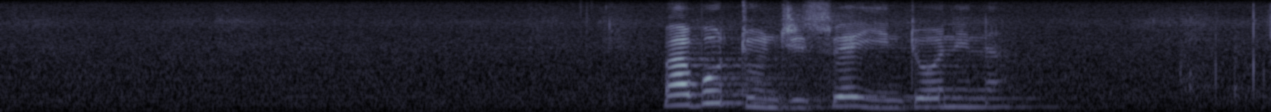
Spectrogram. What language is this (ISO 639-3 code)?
xho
